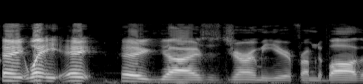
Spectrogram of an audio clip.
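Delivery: acted-out bored, reluctant, put-upon delivery, low. Mocking how a YouTuber starts his videos: imitating Jeremy's bored delivery. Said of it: "that's how he talks".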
